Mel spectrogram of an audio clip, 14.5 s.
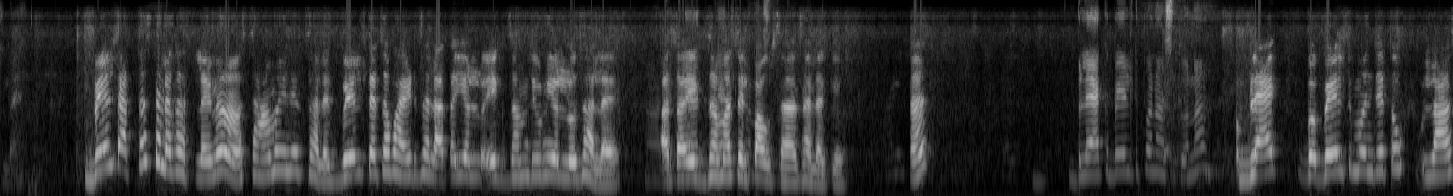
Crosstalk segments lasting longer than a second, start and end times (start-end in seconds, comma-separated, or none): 6.7-8.3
